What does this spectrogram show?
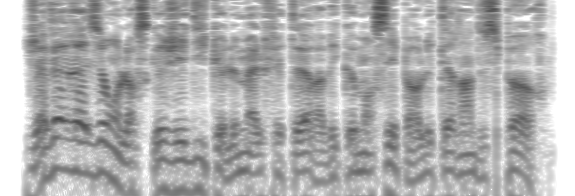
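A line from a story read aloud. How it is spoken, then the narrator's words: Plain. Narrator (French): dit Yona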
